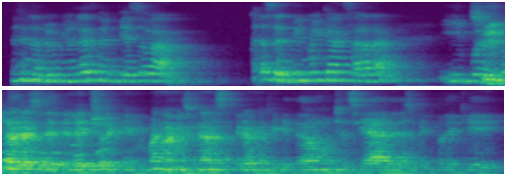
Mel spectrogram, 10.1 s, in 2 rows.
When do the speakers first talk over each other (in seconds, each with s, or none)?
4.7 s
